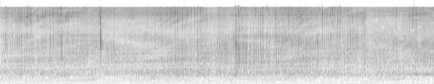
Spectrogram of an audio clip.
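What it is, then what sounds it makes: Cloth-covered hardcover book. Medium-long natural nails scratch the cloth top cover of a large, solid blue cloth-bound hardcover book lying flat on a wooden table. The result is a steady, crisp, dry scratching with a bright, hissy texture and little low end. A couple of sharper scrapes stand out briefly.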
